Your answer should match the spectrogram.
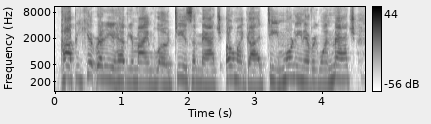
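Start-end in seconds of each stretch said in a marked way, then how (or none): none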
